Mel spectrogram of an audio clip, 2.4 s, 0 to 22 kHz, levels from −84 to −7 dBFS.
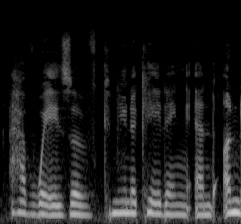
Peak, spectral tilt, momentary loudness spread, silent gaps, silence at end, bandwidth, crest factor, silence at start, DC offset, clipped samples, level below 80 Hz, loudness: -20 dBFS; -6.5 dB/octave; 5 LU; none; 0 s; 12 kHz; 14 dB; 0.1 s; under 0.1%; under 0.1%; -68 dBFS; -36 LUFS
